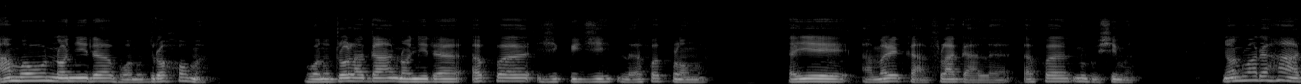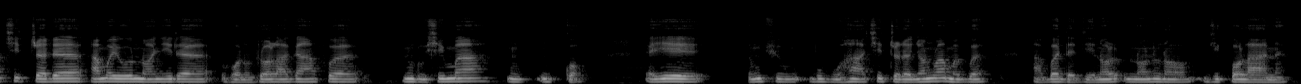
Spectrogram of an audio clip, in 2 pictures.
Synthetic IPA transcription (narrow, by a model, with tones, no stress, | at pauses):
a˨mə˨wo˦nɔ̃˨ɲĩ˦ɖə˦βɔ˨nũ˨d̪ɾɔ˦xɔ˦mə̃˨ | βɔ˨nũ˨d̪ɾɔ˦la˦ɡã˦nɔ̃˨ɲĩ˦ɖə˦ə˦ɸə˦zi˨k͡pi˨d͡ʑi˦lə˨˦ɸə˦k͡plɔ̃˨mə̃˨ | e˦je˦a˨me˦ɾi˦ka̰˨fla˦ɡa˨lə˨ə˦ɸə˦nũ˦ɖu˨ʃi˦mə̃˨ | ɲɔ̃˦nũ˦a˨ɖə˦ɦã˦˨t͡ɕi˦t̪ɾə˨ɖə˦a˨mə̃˨je˦wo˦nɔ̃˨a˨ɲĩ˦ɖə˦βɔ˨nũ˨dɾɔ˦la˦ɡã˦ɸə˦ | nũ˦ɖu˨ʃi˦mã˦ŋ̩˦ŋ̩˦kɔ̰˨ | e˦je˦ | ŋũ˦t͡ʃu˦bu˦bu˨ɦã˦t͡ɕi˦t̪ɾɛ˨ɖə˦ɲɔ̃˦nũ˦a˨mə̃˨ɡ͡bə˦ | a˨bə˦d̪e˨d̪i˨e˨˦nɔ̃˦n˦lɔ̃˨d͡ʑi˦k͡pɔ˦la˦˨nɛ̃˨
